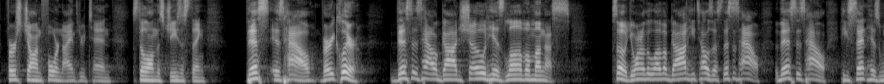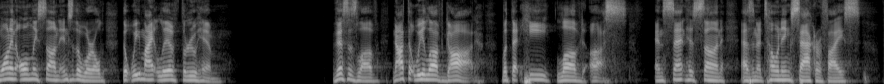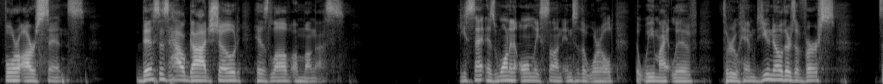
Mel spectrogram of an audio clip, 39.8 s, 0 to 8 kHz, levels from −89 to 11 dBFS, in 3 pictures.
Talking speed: 175 wpm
